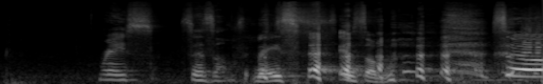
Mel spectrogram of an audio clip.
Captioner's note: laughs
